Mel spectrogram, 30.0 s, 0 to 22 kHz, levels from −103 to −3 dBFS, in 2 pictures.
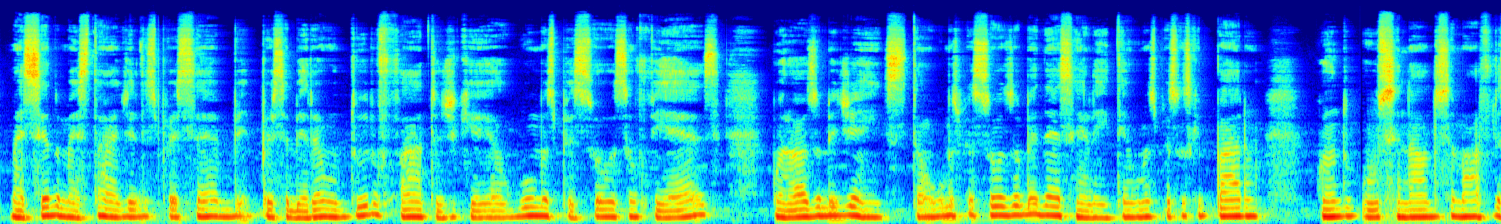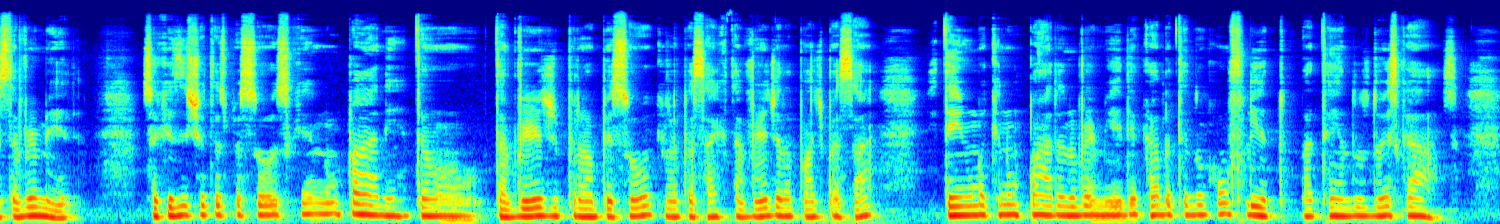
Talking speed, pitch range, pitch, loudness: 150 wpm, 130-155 Hz, 145 Hz, -24 LUFS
